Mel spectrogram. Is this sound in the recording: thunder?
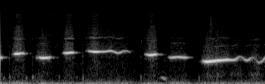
no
